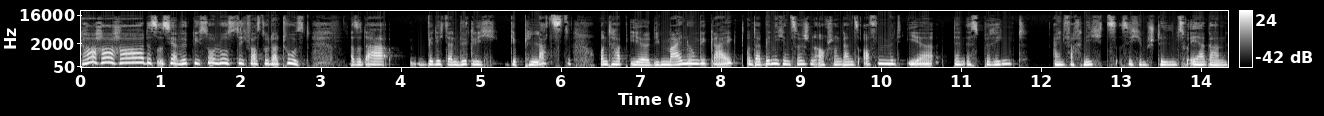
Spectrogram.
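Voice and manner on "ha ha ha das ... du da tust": put-on laughing along, much higher. Acting out the child's grandmother joining in, imitating grandma laughing along. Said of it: "lachend einstimmt und sagt".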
